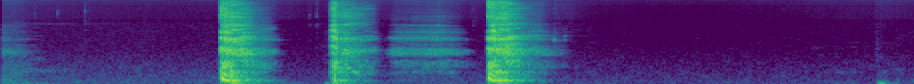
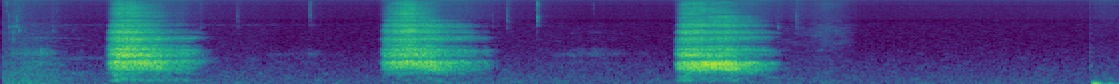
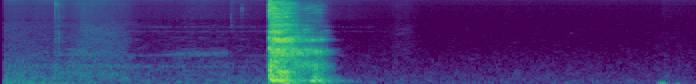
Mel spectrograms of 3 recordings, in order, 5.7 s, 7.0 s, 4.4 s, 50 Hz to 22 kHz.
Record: {"three_cough_length": "5.7 s", "three_cough_amplitude": 32768, "three_cough_signal_mean_std_ratio": 0.26, "exhalation_length": "7.0 s", "exhalation_amplitude": 30621, "exhalation_signal_mean_std_ratio": 0.37, "cough_length": "4.4 s", "cough_amplitude": 32768, "cough_signal_mean_std_ratio": 0.21, "survey_phase": "alpha (2021-03-01 to 2021-08-12)", "age": "45-64", "gender": "Female", "wearing_mask": "No", "symptom_none": true, "smoker_status": "Never smoked", "respiratory_condition_asthma": false, "respiratory_condition_other": false, "recruitment_source": "REACT", "submission_delay": "5 days", "covid_test_result": "Negative", "covid_test_method": "RT-qPCR"}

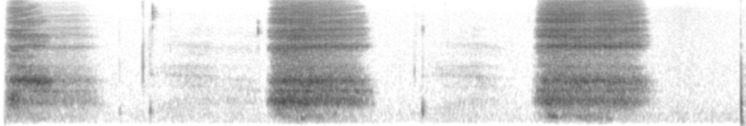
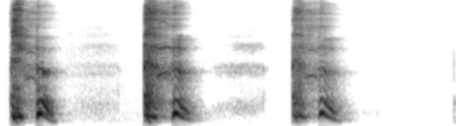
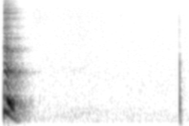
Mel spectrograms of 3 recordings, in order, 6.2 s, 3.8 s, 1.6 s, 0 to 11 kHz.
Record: {"exhalation_length": "6.2 s", "exhalation_amplitude": 4500, "exhalation_signal_mean_std_ratio": 0.5, "three_cough_length": "3.8 s", "three_cough_amplitude": 26940, "three_cough_signal_mean_std_ratio": 0.36, "cough_length": "1.6 s", "cough_amplitude": 17008, "cough_signal_mean_std_ratio": 0.18, "survey_phase": "beta (2021-08-13 to 2022-03-07)", "age": "45-64", "gender": "Female", "wearing_mask": "No", "symptom_none": true, "smoker_status": "Never smoked", "respiratory_condition_asthma": false, "respiratory_condition_other": false, "recruitment_source": "REACT", "submission_delay": "1 day", "covid_test_result": "Negative", "covid_test_method": "RT-qPCR", "influenza_a_test_result": "Unknown/Void", "influenza_b_test_result": "Unknown/Void"}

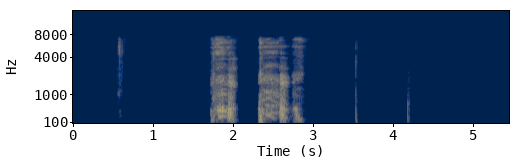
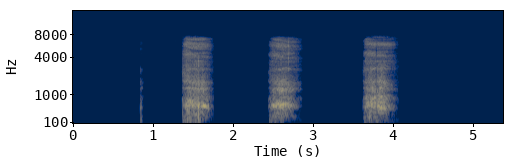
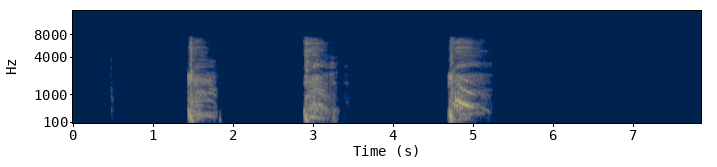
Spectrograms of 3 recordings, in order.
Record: {"cough_length": "5.5 s", "cough_amplitude": 15609, "cough_signal_mean_std_ratio": 0.27, "exhalation_length": "5.4 s", "exhalation_amplitude": 10123, "exhalation_signal_mean_std_ratio": 0.33, "three_cough_length": "7.9 s", "three_cough_amplitude": 15171, "three_cough_signal_mean_std_ratio": 0.26, "survey_phase": "beta (2021-08-13 to 2022-03-07)", "age": "65+", "gender": "Male", "wearing_mask": "No", "symptom_shortness_of_breath": true, "symptom_headache": true, "smoker_status": "Current smoker (1 to 10 cigarettes per day)", "respiratory_condition_asthma": false, "respiratory_condition_other": false, "recruitment_source": "REACT", "submission_delay": "2 days", "covid_test_result": "Negative", "covid_test_method": "RT-qPCR", "influenza_a_test_result": "Negative", "influenza_b_test_result": "Negative"}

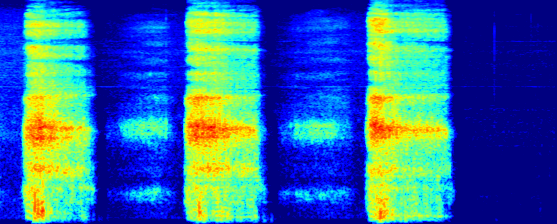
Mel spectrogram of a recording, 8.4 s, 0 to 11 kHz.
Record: {"exhalation_length": "8.4 s", "exhalation_amplitude": 18145, "exhalation_signal_mean_std_ratio": 0.45, "survey_phase": "alpha (2021-03-01 to 2021-08-12)", "age": "45-64", "gender": "Male", "wearing_mask": "No", "symptom_cough_any": true, "symptom_new_continuous_cough": true, "symptom_shortness_of_breath": true, "symptom_fatigue": true, "symptom_headache": true, "symptom_change_to_sense_of_smell_or_taste": true, "symptom_loss_of_taste": true, "symptom_onset": "3 days", "smoker_status": "Never smoked", "respiratory_condition_asthma": false, "respiratory_condition_other": false, "recruitment_source": "Test and Trace", "submission_delay": "1 day", "covid_test_result": "Positive", "covid_test_method": "RT-qPCR", "covid_ct_value": 23.7, "covid_ct_gene": "ORF1ab gene"}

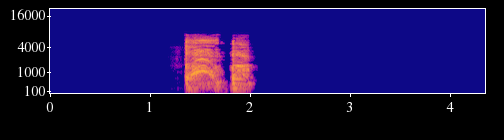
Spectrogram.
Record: {"cough_length": "4.4 s", "cough_amplitude": 30915, "cough_signal_mean_std_ratio": 0.27, "survey_phase": "alpha (2021-03-01 to 2021-08-12)", "age": "45-64", "gender": "Male", "wearing_mask": "No", "symptom_cough_any": true, "symptom_headache": true, "symptom_onset": "7 days", "smoker_status": "Never smoked", "respiratory_condition_asthma": false, "respiratory_condition_other": false, "recruitment_source": "Test and Trace", "submission_delay": "2 days", "covid_test_result": "Positive", "covid_test_method": "RT-qPCR", "covid_ct_value": 15.3, "covid_ct_gene": "ORF1ab gene", "covid_ct_mean": 15.7, "covid_viral_load": "7300000 copies/ml", "covid_viral_load_category": "High viral load (>1M copies/ml)"}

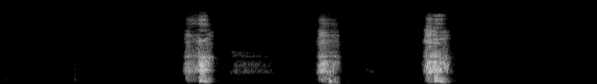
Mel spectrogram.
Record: {"exhalation_length": "6.0 s", "exhalation_amplitude": 29599, "exhalation_signal_mean_std_ratio": 0.24, "survey_phase": "beta (2021-08-13 to 2022-03-07)", "age": "45-64", "gender": "Male", "wearing_mask": "No", "symptom_fatigue": true, "symptom_change_to_sense_of_smell_or_taste": true, "symptom_onset": "8 days", "smoker_status": "Ex-smoker", "respiratory_condition_asthma": false, "respiratory_condition_other": false, "recruitment_source": "Test and Trace", "submission_delay": "2 days", "covid_test_result": "Positive", "covid_test_method": "ePCR"}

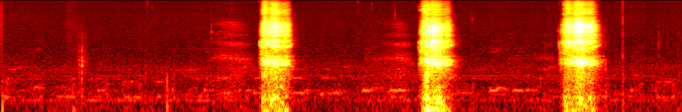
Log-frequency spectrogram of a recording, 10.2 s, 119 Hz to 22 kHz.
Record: {"exhalation_length": "10.2 s", "exhalation_amplitude": 2944, "exhalation_signal_mean_std_ratio": 0.32, "survey_phase": "beta (2021-08-13 to 2022-03-07)", "age": "45-64", "gender": "Female", "wearing_mask": "No", "symptom_cough_any": true, "symptom_fatigue": true, "symptom_loss_of_taste": true, "smoker_status": "Current smoker (1 to 10 cigarettes per day)", "respiratory_condition_asthma": false, "respiratory_condition_other": false, "recruitment_source": "Test and Trace", "submission_delay": "1 day", "covid_test_result": "Positive", "covid_test_method": "RT-qPCR", "covid_ct_value": 20.6, "covid_ct_gene": "ORF1ab gene"}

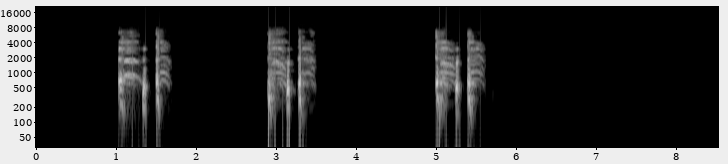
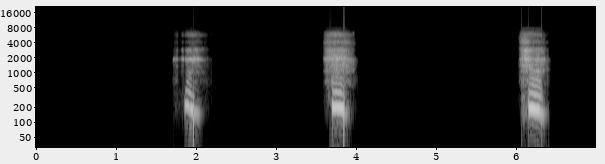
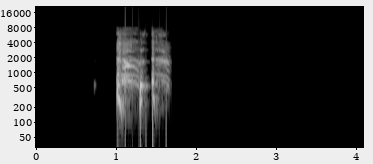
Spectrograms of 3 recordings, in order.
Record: {"three_cough_length": "8.5 s", "three_cough_amplitude": 27792, "three_cough_signal_mean_std_ratio": 0.23, "exhalation_length": "7.0 s", "exhalation_amplitude": 23052, "exhalation_signal_mean_std_ratio": 0.27, "cough_length": "4.1 s", "cough_amplitude": 28193, "cough_signal_mean_std_ratio": 0.24, "survey_phase": "beta (2021-08-13 to 2022-03-07)", "age": "45-64", "gender": "Female", "wearing_mask": "No", "symptom_cough_any": true, "symptom_runny_or_blocked_nose": true, "symptom_sore_throat": true, "symptom_fatigue": true, "symptom_headache": true, "symptom_change_to_sense_of_smell_or_taste": true, "symptom_onset": "2 days", "smoker_status": "Ex-smoker", "respiratory_condition_asthma": false, "respiratory_condition_other": false, "recruitment_source": "Test and Trace", "submission_delay": "2 days", "covid_test_result": "Positive", "covid_test_method": "RT-qPCR", "covid_ct_value": 19.9, "covid_ct_gene": "ORF1ab gene"}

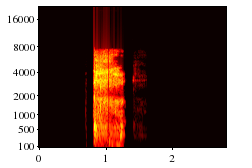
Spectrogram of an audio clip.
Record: {"cough_length": "2.8 s", "cough_amplitude": 28297, "cough_signal_mean_std_ratio": 0.27, "survey_phase": "beta (2021-08-13 to 2022-03-07)", "age": "18-44", "gender": "Female", "wearing_mask": "No", "symptom_cough_any": true, "symptom_runny_or_blocked_nose": true, "symptom_fatigue": true, "symptom_headache": true, "smoker_status": "Never smoked", "respiratory_condition_asthma": false, "respiratory_condition_other": false, "recruitment_source": "Test and Trace", "submission_delay": "1 day", "covid_test_result": "Positive", "covid_test_method": "RT-qPCR", "covid_ct_value": 30.6, "covid_ct_gene": "ORF1ab gene"}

